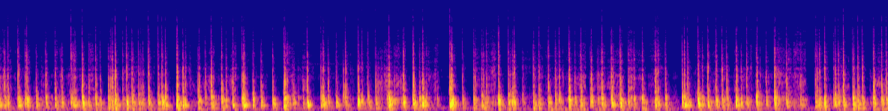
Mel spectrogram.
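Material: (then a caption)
Cardboard. Fingertips and long painted nails tap and scratch across the front of a large, flat, printed cardboard package of colored hanging file folders. The result is a steady run of quick, dull, hollow taps with very short decay, mixed with soft scraping. The sound is mostly warm low-mid, with little brightness.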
